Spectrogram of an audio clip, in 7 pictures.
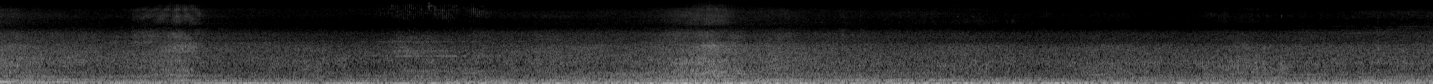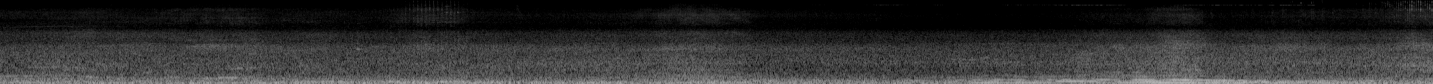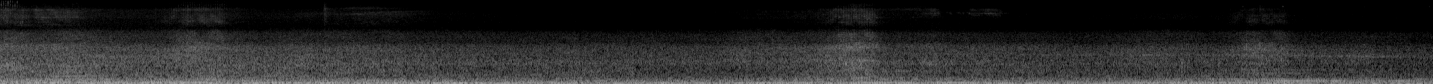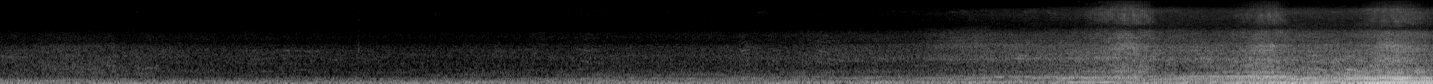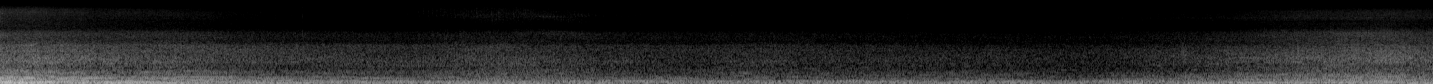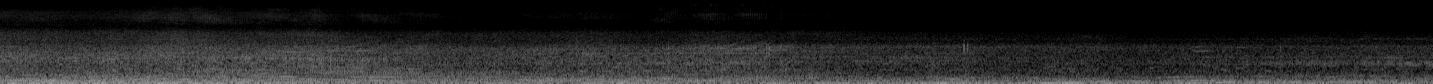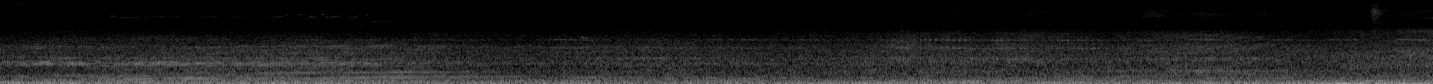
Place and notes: {
  "title": "Beitou, Taipei - Night traffic",
  "date": "2013-07-30 20:50:00",
  "description": "Night traffic, Sony PCM D50 + Soundman OKM II",
  "latitude": "25.13",
  "longitude": "121.50",
  "altitude": "11",
  "timezone": "Asia/Taipei"
}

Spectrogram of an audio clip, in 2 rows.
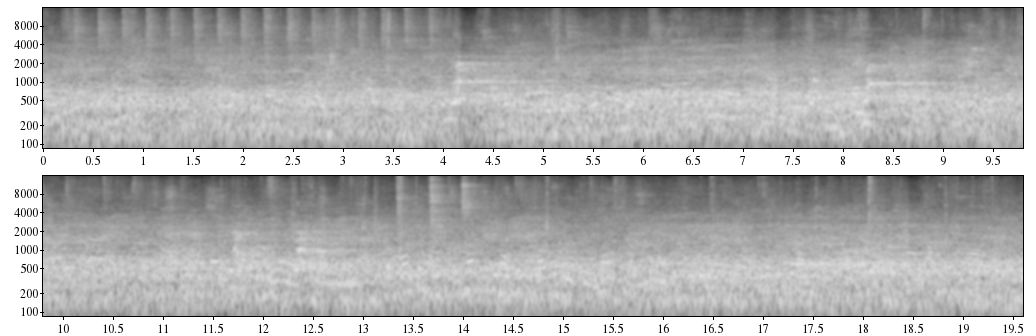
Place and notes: {
  "title": "Tractor Show at The 3 Counties Showground, Malvern, UK - Show",
  "date": "2019-08-03 11:35:00",
  "description": "This crowd is inside a series of large hangers for the exhibition of tractors and farm equipment.\nMixPre 6 II with 2 x Sennheiser MKH 8020s.",
  "latitude": "52.08",
  "longitude": "-2.32",
  "altitude": "64",
  "timezone": "Europe/London"
}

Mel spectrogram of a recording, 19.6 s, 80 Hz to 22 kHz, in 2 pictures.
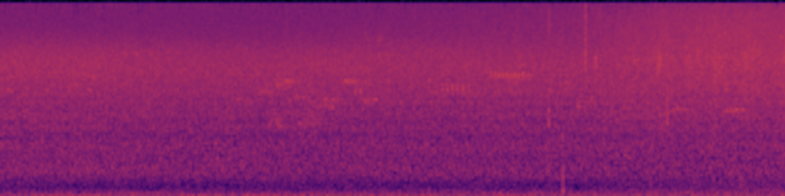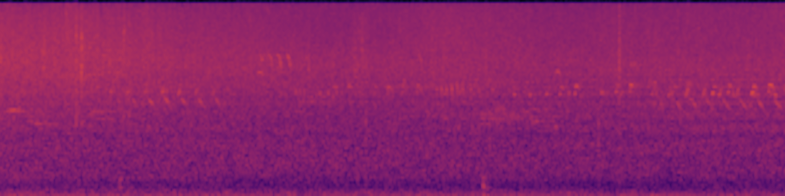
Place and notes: {
  "title": "Berlin, Buch, Mittelbruch / Torfstich - wetland, nature reserve",
  "date": "2020-06-19 19:00:00",
  "description": "19:00 Berlin, Buch, Mittelbruch / Torfstich 1",
  "latitude": "52.65",
  "longitude": "13.50",
  "altitude": "55",
  "timezone": "Europe/Berlin"
}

